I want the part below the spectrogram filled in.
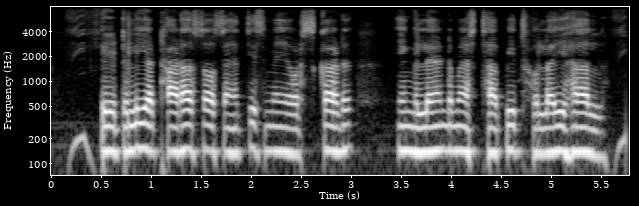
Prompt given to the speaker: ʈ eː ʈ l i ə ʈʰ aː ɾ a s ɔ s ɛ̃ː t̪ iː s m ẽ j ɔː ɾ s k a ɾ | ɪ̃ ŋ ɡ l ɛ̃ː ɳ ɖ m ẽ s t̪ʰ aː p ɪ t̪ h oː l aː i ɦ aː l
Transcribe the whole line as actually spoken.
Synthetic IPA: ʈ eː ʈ l i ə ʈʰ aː ɾ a s ɔ s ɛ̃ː t̪ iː s m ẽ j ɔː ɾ s k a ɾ | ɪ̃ ŋ ɡ l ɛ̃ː ɳ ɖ m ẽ s t̪ʰ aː p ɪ t̪ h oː l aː i ɦ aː l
